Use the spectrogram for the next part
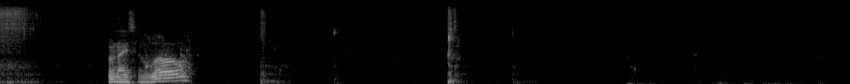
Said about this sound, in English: I'm going to rinse this out.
